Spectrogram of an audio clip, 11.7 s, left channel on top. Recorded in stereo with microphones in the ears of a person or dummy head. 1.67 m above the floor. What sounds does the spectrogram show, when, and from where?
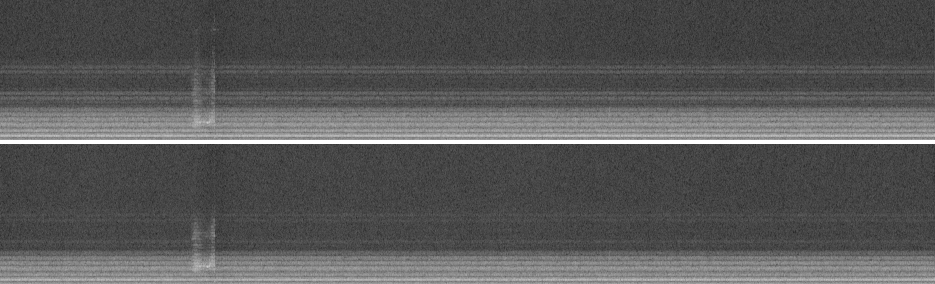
0.0 s a fan: 20° left (ahead or behind)
2.4 s cutlery clinking: 5° left (ahead or behind)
